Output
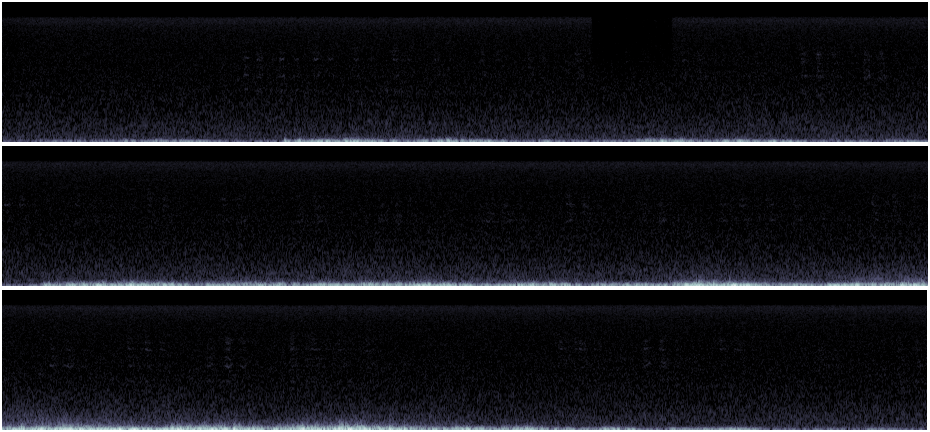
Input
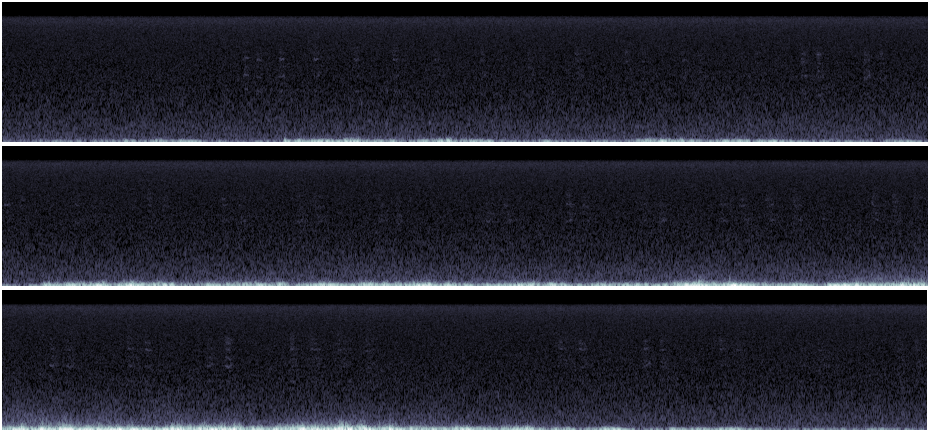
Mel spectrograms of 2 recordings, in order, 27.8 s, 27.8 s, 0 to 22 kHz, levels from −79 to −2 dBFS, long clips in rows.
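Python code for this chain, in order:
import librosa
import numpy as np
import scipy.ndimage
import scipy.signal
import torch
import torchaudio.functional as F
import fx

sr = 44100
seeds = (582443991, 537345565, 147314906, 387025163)

y = x + 10.0 ** (-6.0 / 20.0) * np.pad(x, (int(147 * sr / 1000.0), 0))[:len(x)]
y = fx.backlash(y, sr, play_db=-42.0, at=(5.89, 6.7))
y = F.gain(torch.from_numpy(y), -8.0).numpy()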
